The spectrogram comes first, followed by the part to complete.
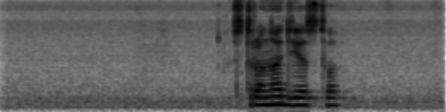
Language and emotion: Russian, neutral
